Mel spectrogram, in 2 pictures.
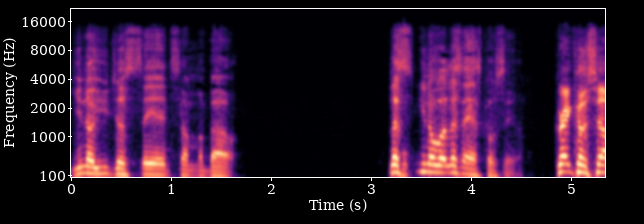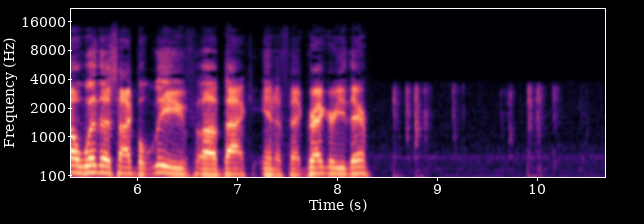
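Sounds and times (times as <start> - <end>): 
speech: 0.0 - 1.7, 3.2 - 8.4
typing on a computer keyboard: 8.6 - 10.6.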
